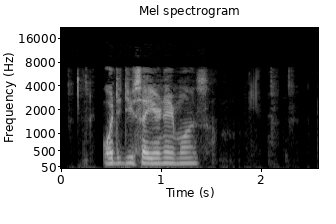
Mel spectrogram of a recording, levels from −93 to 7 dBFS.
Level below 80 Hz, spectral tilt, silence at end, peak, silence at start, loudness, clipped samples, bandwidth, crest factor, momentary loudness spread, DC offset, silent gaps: -64 dBFS; -3.5 dB/octave; 1.1 s; -10 dBFS; 0.45 s; -26 LUFS; under 0.1%; 7.2 kHz; 22 dB; 18 LU; under 0.1%; none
